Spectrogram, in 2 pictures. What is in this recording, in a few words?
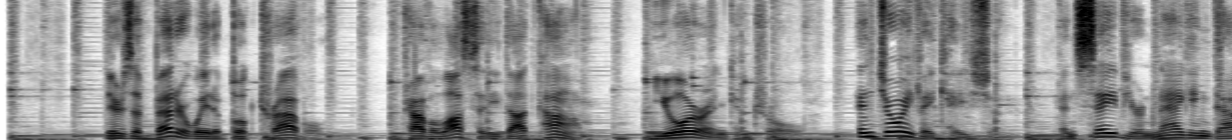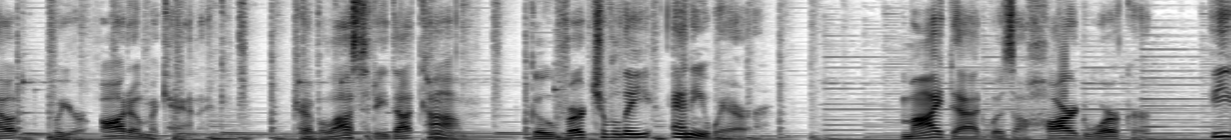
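Commercial Voice Reel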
